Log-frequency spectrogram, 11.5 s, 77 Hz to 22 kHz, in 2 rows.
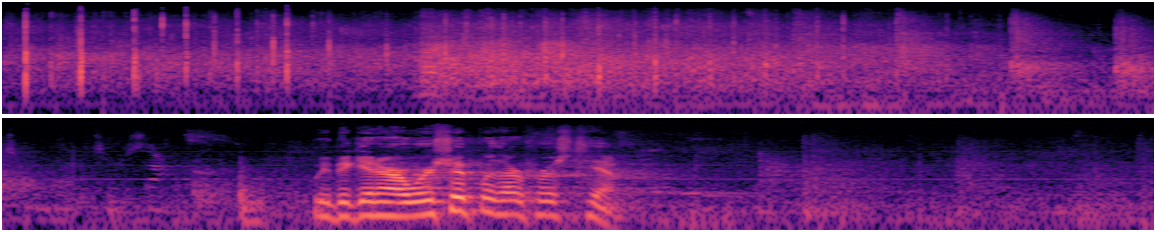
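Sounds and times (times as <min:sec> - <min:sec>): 
congregation applauding veterans: 0:00.0 - 0:05.9
speech: 0:07.3 - 0:09.0.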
